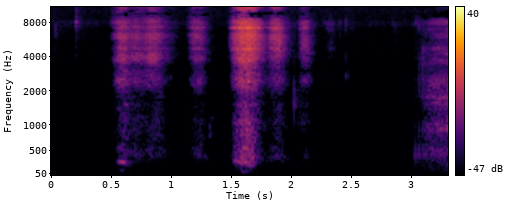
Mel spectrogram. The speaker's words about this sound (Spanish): Ay. Que me da un poco la tos.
